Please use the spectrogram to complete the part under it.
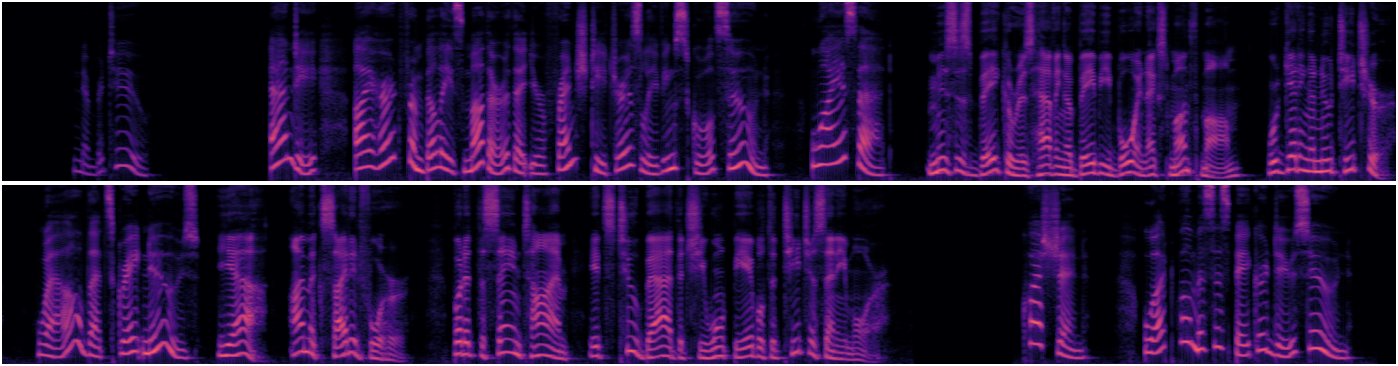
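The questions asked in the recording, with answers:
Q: What will Mrs. Baker do soon?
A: Have a baby boy and leave the school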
